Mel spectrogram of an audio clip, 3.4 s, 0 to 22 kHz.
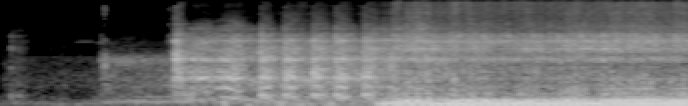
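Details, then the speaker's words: Ford F-150 3.7L/3.5L V6 first start after timing chain and head gasket repair: a few cranking pulses, then it catches into a smooth, even idle. It is loud only because both exhaust manifolds are still disconnected; normal start and idle. "Alright, that's the engine up and running right there with no problem. It's running very smoothly. The only thing is that it's so noisy because the exhaust manifolds on both sides are still disconnected, so it's very noisy, but the engine is running very smoothly."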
